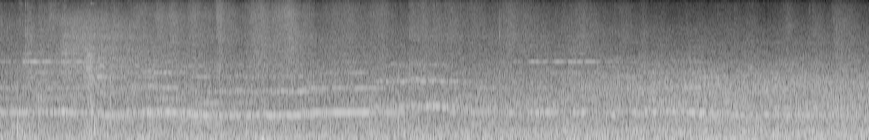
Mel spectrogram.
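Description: Background music with slow, held melody notes over a steady wash.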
